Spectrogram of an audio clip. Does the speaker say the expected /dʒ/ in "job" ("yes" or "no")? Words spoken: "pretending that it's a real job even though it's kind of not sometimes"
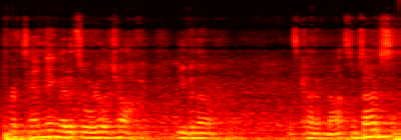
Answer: no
